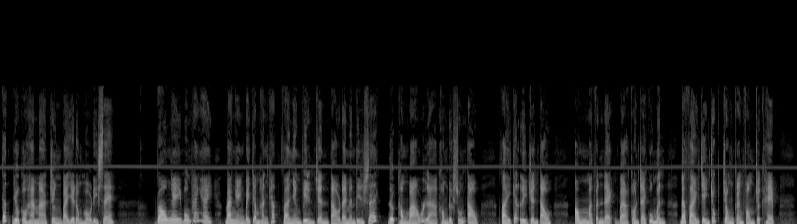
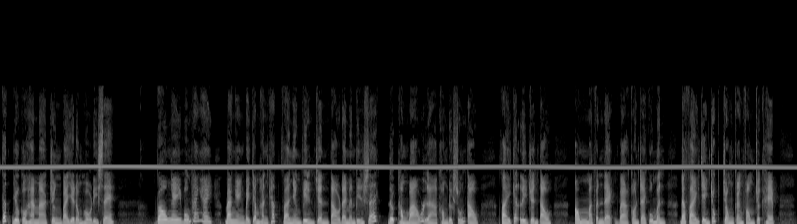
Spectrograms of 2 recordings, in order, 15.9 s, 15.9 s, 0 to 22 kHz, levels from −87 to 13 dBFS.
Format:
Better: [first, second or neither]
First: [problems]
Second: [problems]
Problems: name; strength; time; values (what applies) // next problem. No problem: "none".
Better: first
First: high-pitched whine; faint; throughout; 5.5 kHz, 30 dB below the speech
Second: high-pitched whine; loud; throughout; 5.5 kHz, 8 dB below the speech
